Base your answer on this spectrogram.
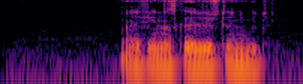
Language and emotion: Russian, neutral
